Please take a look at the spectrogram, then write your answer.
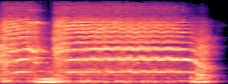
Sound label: straight up guitar lick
